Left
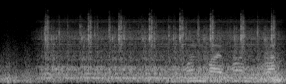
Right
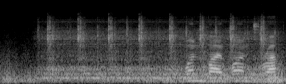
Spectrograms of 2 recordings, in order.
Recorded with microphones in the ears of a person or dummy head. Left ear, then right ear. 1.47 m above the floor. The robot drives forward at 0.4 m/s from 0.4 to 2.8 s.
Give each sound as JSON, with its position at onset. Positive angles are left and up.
{"t": 1.7, "sound": "a man speaking", "side_deg": -85}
